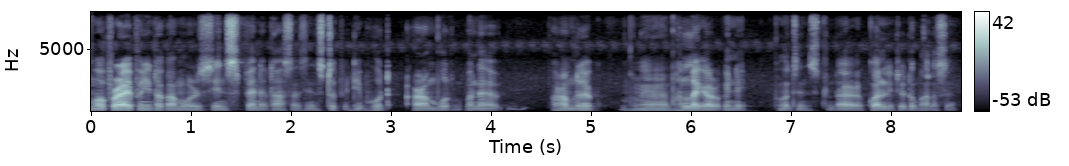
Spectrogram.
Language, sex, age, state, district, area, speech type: Assamese, male, 30-45, Assam, Nagaon, rural, spontaneous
